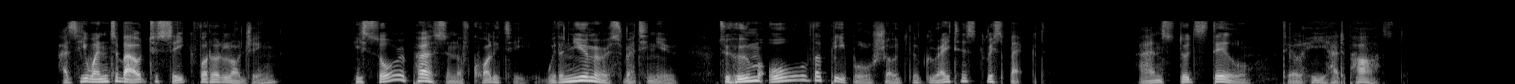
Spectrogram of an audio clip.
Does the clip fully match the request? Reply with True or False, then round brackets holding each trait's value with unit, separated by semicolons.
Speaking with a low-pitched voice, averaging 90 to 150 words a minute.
True (115 Hz; 140 wpm)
